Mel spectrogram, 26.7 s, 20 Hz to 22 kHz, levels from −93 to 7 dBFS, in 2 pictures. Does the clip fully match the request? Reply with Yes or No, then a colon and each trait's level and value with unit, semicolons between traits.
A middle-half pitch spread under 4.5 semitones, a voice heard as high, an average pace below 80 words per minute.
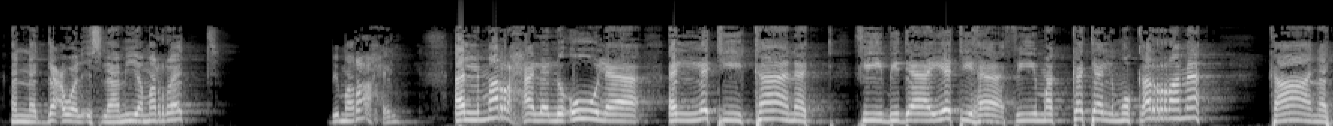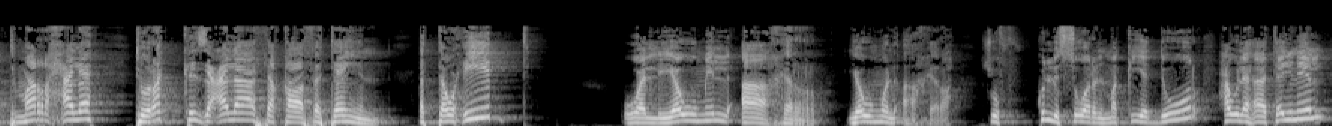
No: average, 5.2 semitones; high, 205 Hz; average, 70 wpm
